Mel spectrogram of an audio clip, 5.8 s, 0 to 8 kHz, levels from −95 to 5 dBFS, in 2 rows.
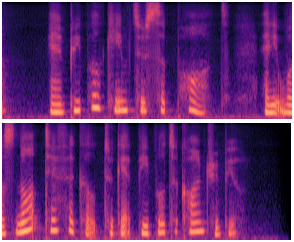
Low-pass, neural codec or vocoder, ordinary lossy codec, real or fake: none; codec, 16 kHz, about 1 kbps, DyCAST, with the encoder's durations; none; fake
